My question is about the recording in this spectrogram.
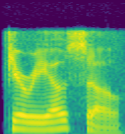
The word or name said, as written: furioso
